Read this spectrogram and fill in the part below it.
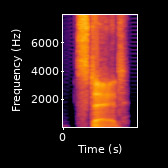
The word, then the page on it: stead: British English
